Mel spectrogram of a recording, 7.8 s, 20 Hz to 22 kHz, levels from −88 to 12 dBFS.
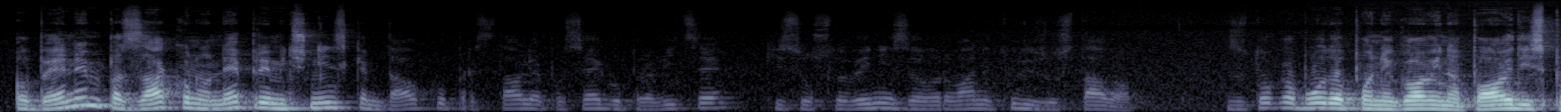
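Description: From 2.49 to 5.72 s there's automatic gain rising: the input had dropped about 23 dB, around when the talker moves back near 1.5 s, so the control slowly adds about 5 dB, and the voice and room noise swell up together.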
